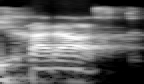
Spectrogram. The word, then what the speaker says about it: Joras: It would be harassed. So in Spanish, the J would be pronounced like an H in English.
